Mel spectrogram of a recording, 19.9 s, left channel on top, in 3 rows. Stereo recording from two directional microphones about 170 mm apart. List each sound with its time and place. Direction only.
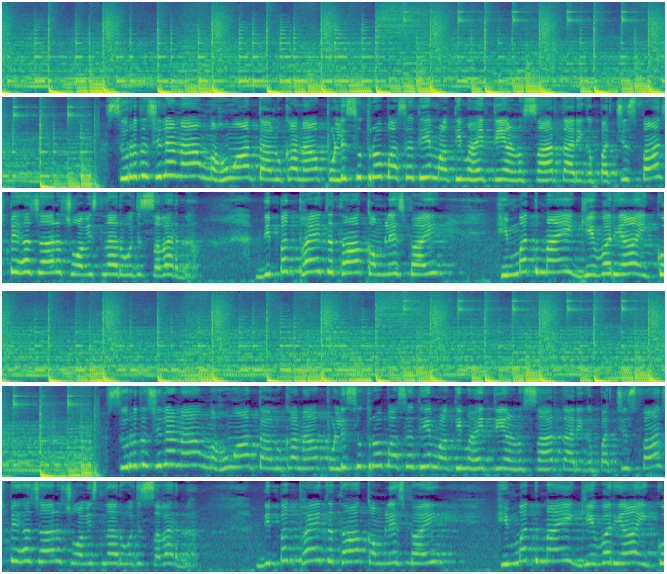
0.0 s music: centre (ahead or behind)
7.8 s a sound: 20° left (ahead or behind)
15.9 s a woman's voice: 20° left (ahead or behind)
